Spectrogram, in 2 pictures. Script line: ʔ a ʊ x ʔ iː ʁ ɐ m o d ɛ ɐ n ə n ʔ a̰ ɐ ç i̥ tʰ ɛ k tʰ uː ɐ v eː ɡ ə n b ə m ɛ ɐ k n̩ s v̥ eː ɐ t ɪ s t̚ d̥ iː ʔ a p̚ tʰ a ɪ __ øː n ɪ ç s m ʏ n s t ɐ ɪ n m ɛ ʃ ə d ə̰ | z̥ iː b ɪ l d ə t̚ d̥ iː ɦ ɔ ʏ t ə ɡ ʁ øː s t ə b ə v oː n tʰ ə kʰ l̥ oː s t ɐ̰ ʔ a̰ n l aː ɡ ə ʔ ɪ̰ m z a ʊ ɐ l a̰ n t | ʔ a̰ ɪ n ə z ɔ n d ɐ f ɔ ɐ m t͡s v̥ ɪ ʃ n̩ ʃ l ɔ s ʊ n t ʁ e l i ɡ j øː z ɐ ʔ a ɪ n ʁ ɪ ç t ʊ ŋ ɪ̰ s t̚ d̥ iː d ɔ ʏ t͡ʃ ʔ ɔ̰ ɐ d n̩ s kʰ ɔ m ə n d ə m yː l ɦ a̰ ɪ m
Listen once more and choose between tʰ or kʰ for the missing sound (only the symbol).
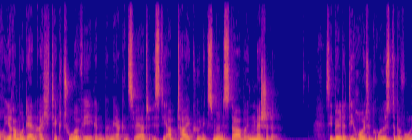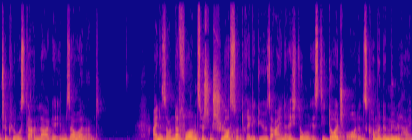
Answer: kʰ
